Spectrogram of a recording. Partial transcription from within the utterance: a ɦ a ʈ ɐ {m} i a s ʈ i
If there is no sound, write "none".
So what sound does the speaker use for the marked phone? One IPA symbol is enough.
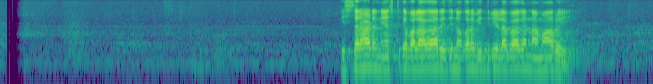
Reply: n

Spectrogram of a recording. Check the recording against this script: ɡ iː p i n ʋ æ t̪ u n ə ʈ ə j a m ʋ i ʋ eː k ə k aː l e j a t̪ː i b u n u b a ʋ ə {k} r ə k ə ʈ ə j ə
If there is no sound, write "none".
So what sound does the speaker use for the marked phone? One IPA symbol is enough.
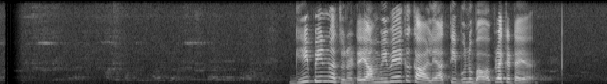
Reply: p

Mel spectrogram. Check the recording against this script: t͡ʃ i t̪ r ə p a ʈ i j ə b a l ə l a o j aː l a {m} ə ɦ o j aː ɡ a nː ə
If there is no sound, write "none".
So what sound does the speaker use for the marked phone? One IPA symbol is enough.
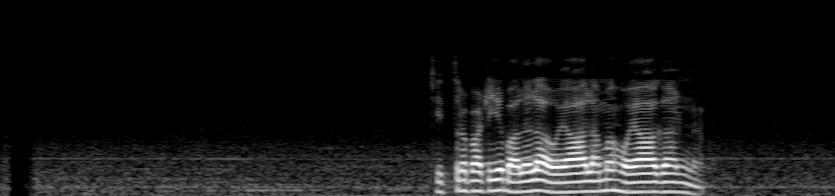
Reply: m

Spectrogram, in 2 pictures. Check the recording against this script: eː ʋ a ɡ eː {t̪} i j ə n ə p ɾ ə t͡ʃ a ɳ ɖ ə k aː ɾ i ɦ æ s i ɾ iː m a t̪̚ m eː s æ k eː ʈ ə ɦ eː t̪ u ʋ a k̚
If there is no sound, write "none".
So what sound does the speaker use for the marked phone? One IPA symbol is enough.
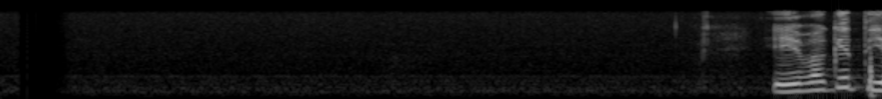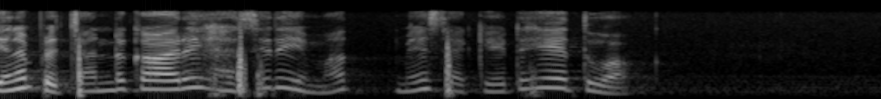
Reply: t̪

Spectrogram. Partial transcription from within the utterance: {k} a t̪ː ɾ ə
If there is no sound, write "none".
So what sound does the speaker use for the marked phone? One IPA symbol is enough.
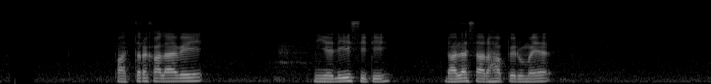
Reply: p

